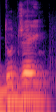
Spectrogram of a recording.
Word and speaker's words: Doogee: Dooji, а вообще правильно произносить Dooji, готовит мировую премьеру смартфона Dooji N30.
